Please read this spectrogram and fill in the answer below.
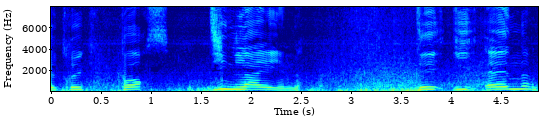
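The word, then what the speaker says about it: Porth Dinllaen: Alors j'essaye de vous prononcer le truc. Porth Dinlaen.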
